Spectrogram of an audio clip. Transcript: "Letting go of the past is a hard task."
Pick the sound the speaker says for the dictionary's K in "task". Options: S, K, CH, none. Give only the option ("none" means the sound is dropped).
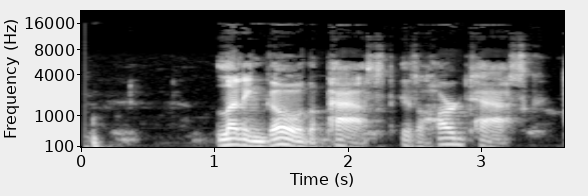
K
